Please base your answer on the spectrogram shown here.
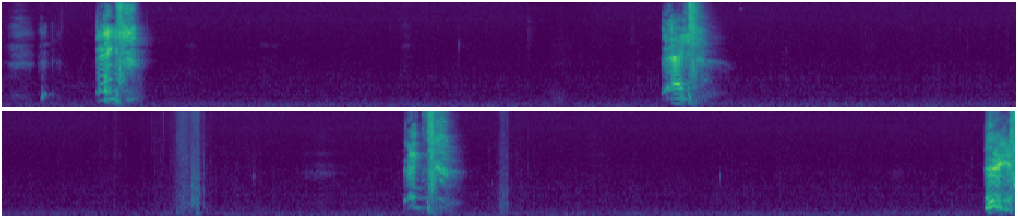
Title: Chhinkni Sneezing Fit w/ nose blowing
